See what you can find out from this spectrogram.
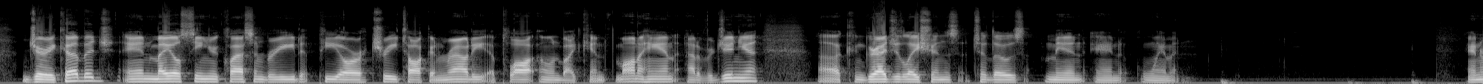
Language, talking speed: English, 115 wpm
